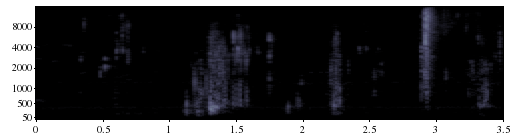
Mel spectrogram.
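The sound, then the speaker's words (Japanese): Gulping and swallowing of someone drinking Suntory The Brew beer: a few wet, clicky swallows and gulps in short bursts, moderately loud with quiet gaps between them, no talk. “もう一度ね、サントリーザブリーいただきます。”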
